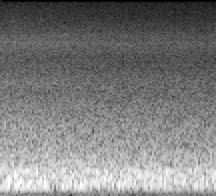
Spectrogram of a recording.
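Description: Steady faint hiss and low hum of an open broadcast microphone: room tone.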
